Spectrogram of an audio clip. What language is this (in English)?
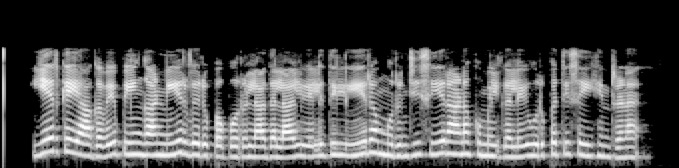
Tamil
